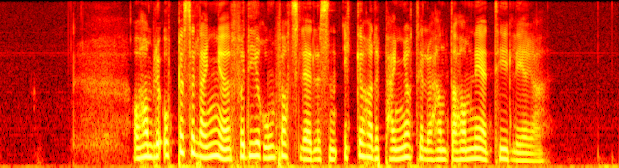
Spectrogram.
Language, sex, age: Norwegian, female, 34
